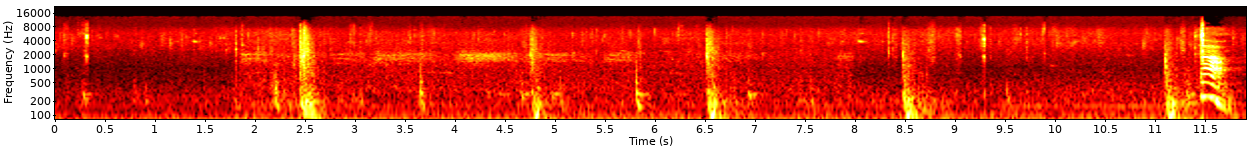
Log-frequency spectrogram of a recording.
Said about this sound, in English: The table door's not shut. I locked it. Well, it's open now.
